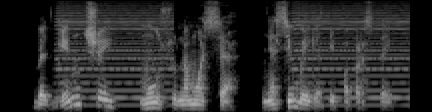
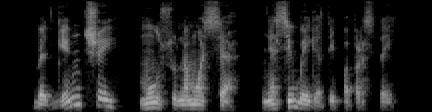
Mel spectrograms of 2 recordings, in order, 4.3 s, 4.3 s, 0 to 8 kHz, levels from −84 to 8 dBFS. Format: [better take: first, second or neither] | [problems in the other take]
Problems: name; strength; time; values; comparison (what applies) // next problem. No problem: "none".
second | background sound (Accordion); 12 dB below the speech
